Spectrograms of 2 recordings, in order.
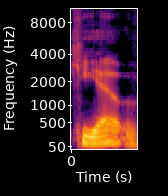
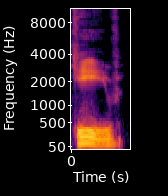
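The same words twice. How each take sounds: First: The name is said the familiar English way. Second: The name is said the native Ukrainian way. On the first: This is the version people have long used. The speaker calls it wrong. "how many years have we been saying Kiev?" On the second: This is how the name really is. The speaker calls it right. "always been Kiev"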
